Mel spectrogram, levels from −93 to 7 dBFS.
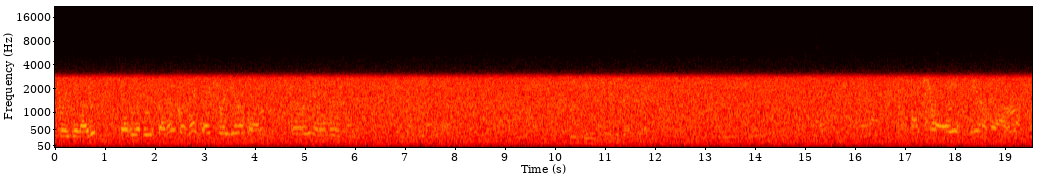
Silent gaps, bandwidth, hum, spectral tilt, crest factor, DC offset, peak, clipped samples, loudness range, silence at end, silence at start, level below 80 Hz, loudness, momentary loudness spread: none; 16.5 kHz; none; -6.5 dB/octave; 14 dB; under 0.1%; -20 dBFS; under 0.1%; 2 LU; 0 s; 0 s; -72 dBFS; -33 LUFS; 3 LU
